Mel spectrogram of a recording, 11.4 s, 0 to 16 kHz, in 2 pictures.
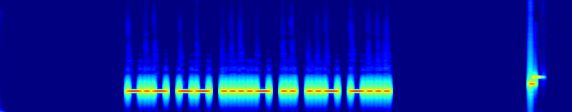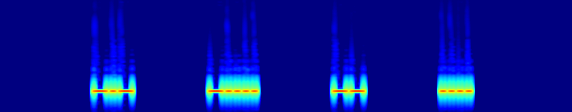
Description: Morse code, heard as a keyed tone, about 28 wpm, spaced as for 16 wpm, 700 Hz. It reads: KM4IUB K6MH
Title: USA Call Signs - 6x Character Spacing - 28wpm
